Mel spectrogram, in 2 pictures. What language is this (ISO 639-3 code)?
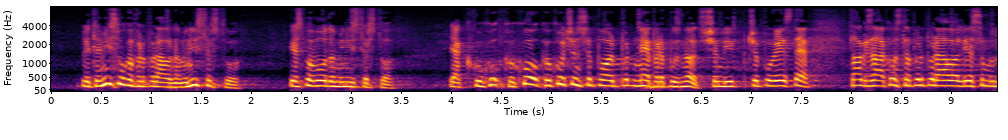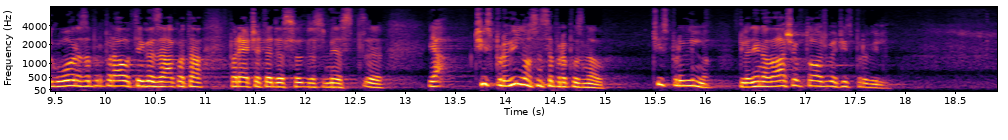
slv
